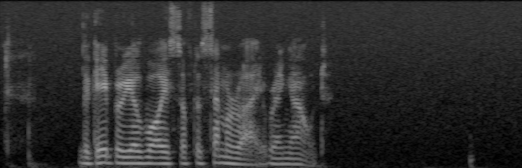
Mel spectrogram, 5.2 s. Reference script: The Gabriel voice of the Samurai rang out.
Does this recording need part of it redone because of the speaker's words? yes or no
no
